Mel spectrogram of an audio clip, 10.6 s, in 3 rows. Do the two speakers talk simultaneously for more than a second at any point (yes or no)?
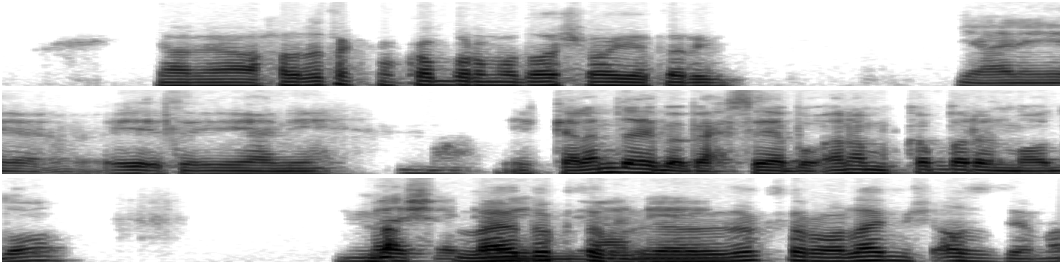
yes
